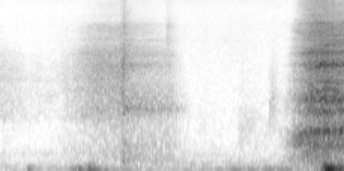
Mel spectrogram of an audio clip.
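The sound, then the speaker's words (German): Deep breaths in and out during a guided relaxation exercise with eyes closed: soft, airy breathing sounds, with a fuller, louder breath at the end and no talking. “Schließ für einen kurzen Moment deine Augen und atme dreimal tief ein und aus.”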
